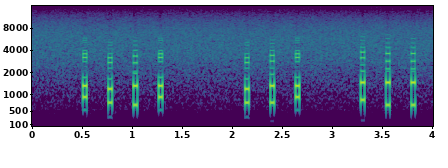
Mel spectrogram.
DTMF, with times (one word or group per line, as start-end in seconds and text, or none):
0.5-1.3 0420
2.1-2.7 450
3.3-3.8 933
